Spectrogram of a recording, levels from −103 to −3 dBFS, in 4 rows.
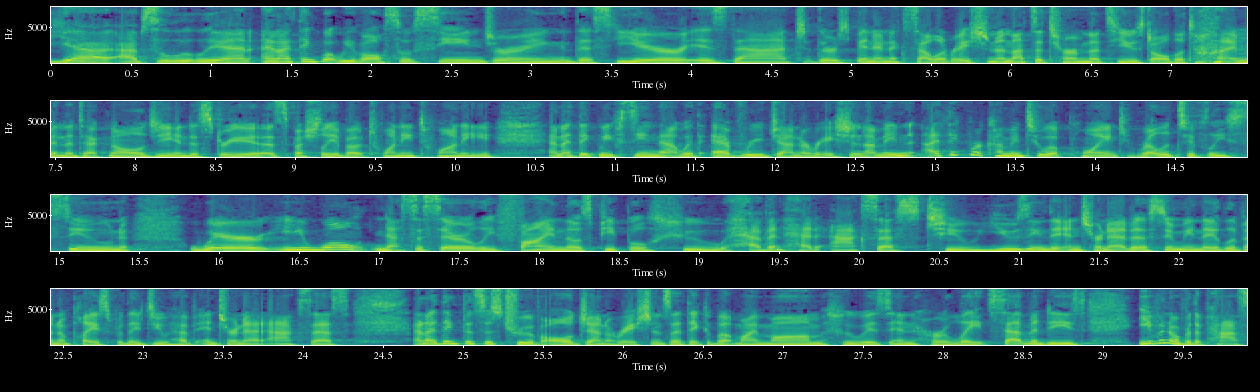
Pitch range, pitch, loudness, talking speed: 150-185 Hz, 160 Hz, -19 LUFS, 215 wpm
